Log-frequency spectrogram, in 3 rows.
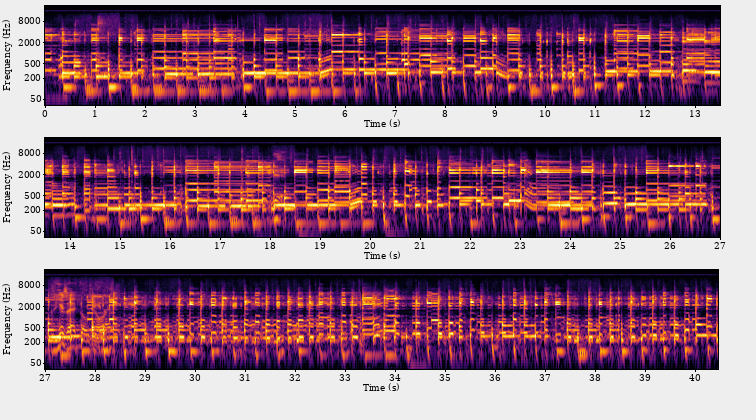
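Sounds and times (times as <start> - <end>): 
electric guitar played through an echo pedal: 0.0 - 40.4.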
